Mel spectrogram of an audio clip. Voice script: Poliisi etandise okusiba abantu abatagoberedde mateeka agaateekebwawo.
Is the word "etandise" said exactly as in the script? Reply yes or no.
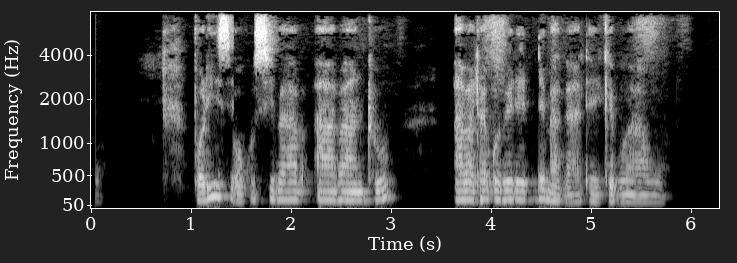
no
